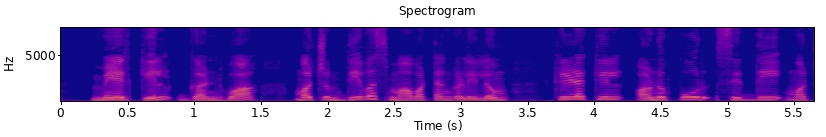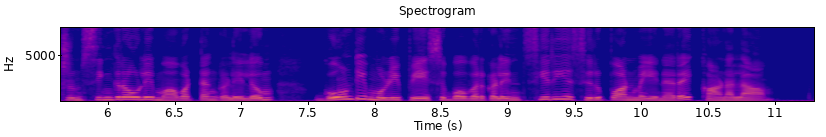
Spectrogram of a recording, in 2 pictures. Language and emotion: Tamil, neutral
